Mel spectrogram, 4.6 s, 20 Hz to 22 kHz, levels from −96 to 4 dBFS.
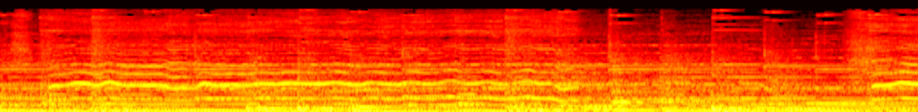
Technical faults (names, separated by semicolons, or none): none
